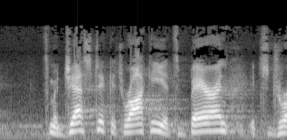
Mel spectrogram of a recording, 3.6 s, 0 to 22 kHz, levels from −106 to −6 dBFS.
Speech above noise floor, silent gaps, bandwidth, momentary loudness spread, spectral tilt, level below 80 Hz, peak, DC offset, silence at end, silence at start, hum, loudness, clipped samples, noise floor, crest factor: 28 dB; none; 11.5 kHz; 17 LU; -5.5 dB/octave; -52 dBFS; 0 dBFS; under 0.1%; 0 s; 0.55 s; none; -15 LUFS; under 0.1%; -44 dBFS; 16 dB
